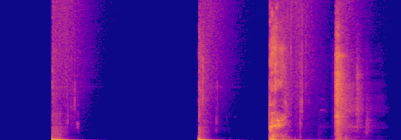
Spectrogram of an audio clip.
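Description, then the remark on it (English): Four sharp, explosive sneezes, fairly loud, spaced unevenly with the last two coming quickly together, each a short breathy burst with no talking in between. “Excuse me. Bless you.”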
